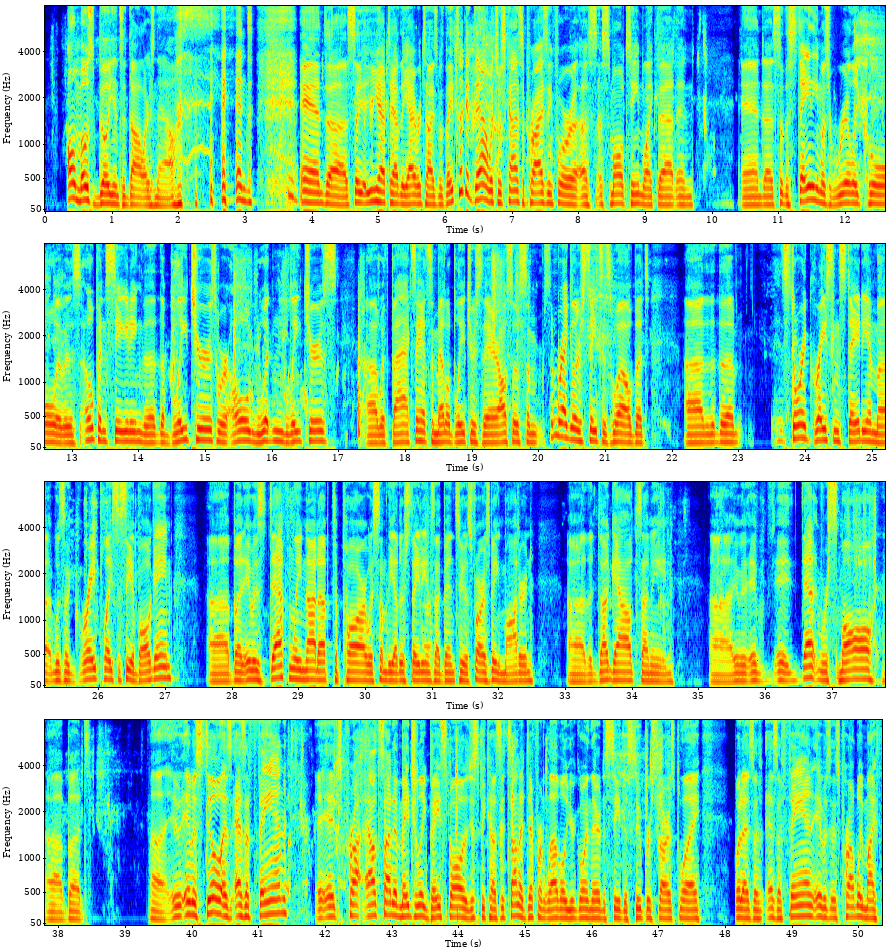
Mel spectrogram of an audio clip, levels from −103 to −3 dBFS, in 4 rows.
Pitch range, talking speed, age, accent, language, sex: 120-145 Hz, 195 wpm, 40-59, American, English, male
